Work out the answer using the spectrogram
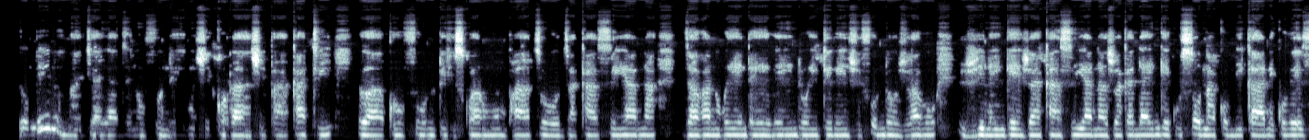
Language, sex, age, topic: Ndau, female, 36-49, education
